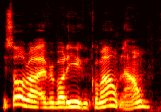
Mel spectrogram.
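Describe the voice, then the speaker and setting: A good-natured, slightly fussing park keeper from a bedtime storybook , as a woman reads him. The lines rise and fall in a lively, exclaiming way, always reassuring and kind. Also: on the low side, racing, pitched above the performer's own voice.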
